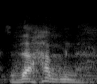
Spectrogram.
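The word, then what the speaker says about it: ذهبنا: Now, how do you pronounce? Zahabna.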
